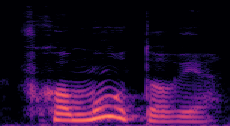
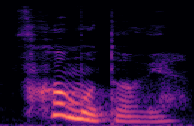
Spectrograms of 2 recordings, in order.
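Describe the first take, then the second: First: The stress is on the second syllable. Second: The stress is on the first syllable.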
